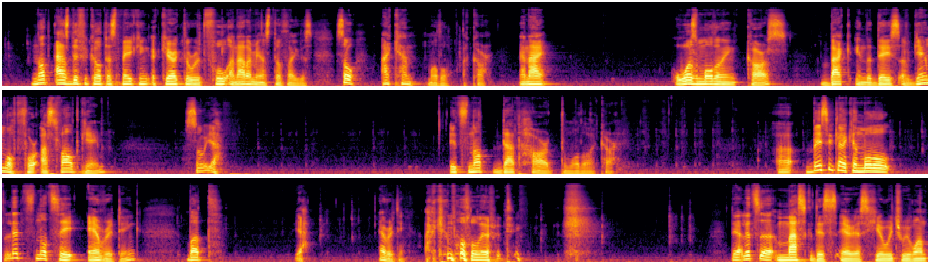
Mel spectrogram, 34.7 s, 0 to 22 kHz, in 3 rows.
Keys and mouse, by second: 1.0 alt+q, 23.2-27.2 alt+drag, 23.2-27.2 alt+middle drag, 23.2-27.2 alt+right drag, 29.9 [, 30.0 [, 30.1 [, 30.3 [, 31.3 ], 31.5 ], 32.3 m, 34.2 ctrl+z.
